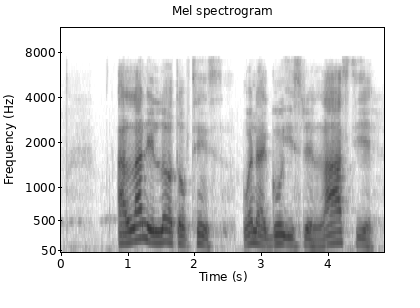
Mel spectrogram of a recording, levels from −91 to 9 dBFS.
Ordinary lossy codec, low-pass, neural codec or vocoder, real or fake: none; 7.2 kHz; none; real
